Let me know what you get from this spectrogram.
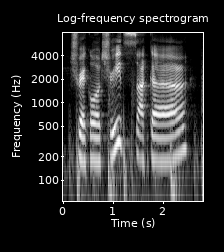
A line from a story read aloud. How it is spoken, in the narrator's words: he taunted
